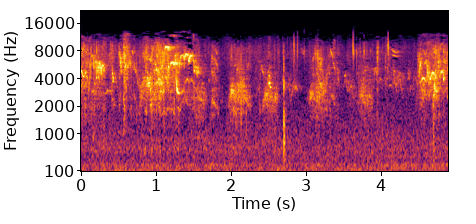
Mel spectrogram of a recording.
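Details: Evening grosbeaks chattering at middle distance: softer, overlapping high chirps and squeaks that rise and fade in loose waves, one sharp click near the middle, steady hiss beneath.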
